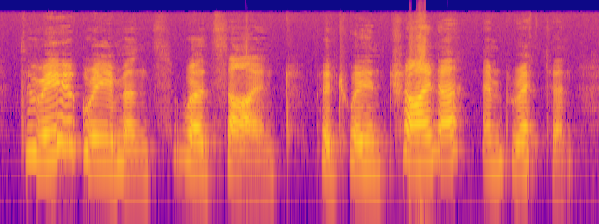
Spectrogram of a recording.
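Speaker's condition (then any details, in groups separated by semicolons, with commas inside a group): Cerebral palsy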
